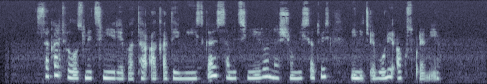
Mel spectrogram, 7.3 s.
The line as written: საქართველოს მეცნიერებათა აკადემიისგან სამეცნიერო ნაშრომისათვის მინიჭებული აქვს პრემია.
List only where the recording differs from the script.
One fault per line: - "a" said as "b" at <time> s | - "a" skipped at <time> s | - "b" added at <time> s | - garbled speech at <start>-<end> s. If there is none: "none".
none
